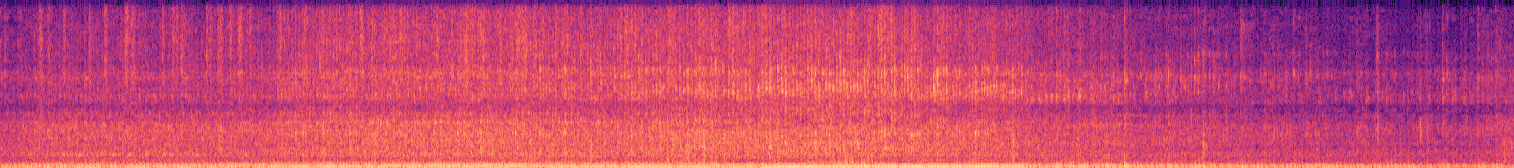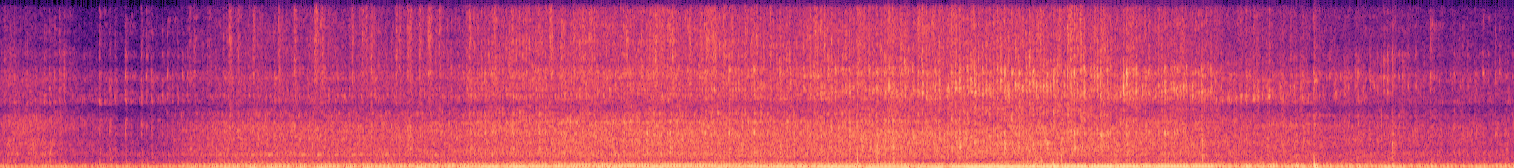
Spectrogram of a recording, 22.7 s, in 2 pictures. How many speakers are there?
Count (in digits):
0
